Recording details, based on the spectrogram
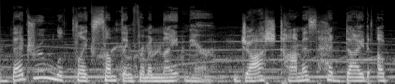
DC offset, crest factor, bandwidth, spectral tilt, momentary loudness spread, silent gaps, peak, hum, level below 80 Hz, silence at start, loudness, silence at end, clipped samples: under 0.1%; 14 dB; 16 kHz; -5 dB/octave; 4 LU; none; 0 dBFS; none; -38 dBFS; 0 s; -15 LUFS; 0 s; under 0.1%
